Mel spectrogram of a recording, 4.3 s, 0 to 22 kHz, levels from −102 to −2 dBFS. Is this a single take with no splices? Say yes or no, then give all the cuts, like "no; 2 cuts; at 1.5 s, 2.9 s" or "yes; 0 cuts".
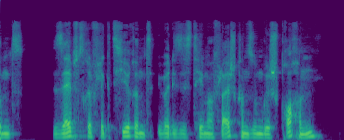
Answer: yes; 0 cuts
